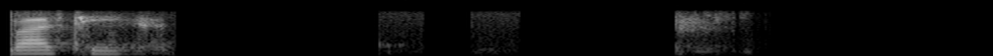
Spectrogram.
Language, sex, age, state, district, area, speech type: Dogri, female, 45-60, Jammu and Kashmir, Udhampur, urban, conversation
